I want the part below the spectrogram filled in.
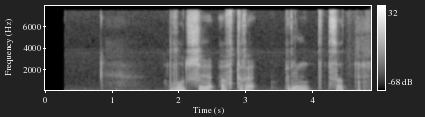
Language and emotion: Russian, neutral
